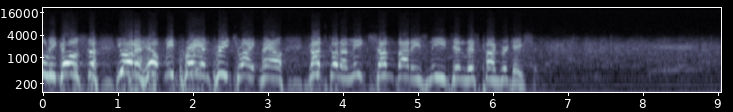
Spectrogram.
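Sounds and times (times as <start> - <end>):
speech: 0.0 - 6.7
audience clapping hands: 5.6 - 9.0.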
